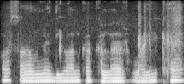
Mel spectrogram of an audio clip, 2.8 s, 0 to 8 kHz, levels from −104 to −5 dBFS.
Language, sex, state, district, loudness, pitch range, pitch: Hindi, male, Jharkhand, Ranchi, -14 LUFS, 115-125 Hz, 120 Hz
